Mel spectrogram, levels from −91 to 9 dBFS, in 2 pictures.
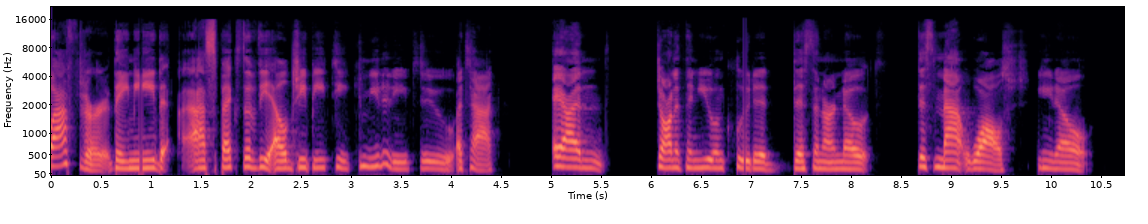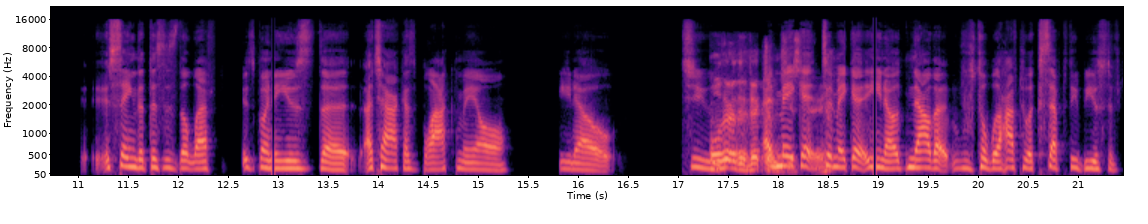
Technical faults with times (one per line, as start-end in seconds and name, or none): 0.88-0.91 gap between stream segments
6.93 gap between stream segments
12.94-12.96 gap between stream segments
18.95-18.98 gap between stream segments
